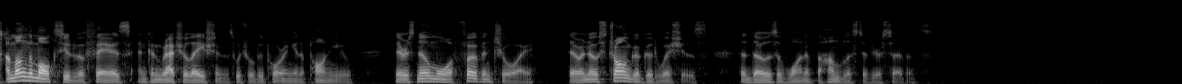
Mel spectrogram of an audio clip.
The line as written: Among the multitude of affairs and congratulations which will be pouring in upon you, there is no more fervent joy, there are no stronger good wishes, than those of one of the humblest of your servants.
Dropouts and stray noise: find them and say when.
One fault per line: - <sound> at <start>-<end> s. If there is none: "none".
none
